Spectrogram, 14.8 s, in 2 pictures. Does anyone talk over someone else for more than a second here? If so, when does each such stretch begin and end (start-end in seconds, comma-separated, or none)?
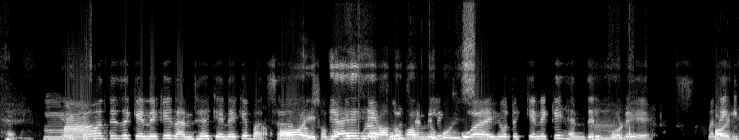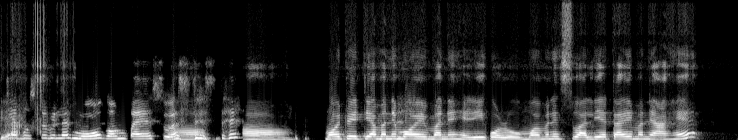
2.9-4.8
